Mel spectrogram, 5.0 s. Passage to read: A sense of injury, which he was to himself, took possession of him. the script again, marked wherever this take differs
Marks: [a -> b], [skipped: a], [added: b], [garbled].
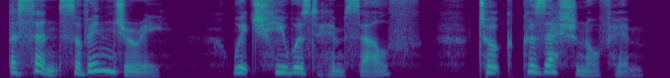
A sense of injury, which he was to himself, took possession of him.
